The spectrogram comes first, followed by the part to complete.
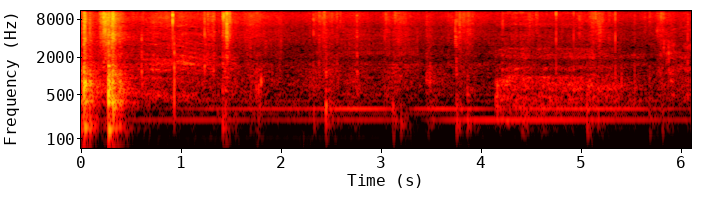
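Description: A steady low electrical hum in a small garage, with a few faint scattered clicks and steps on the concrete floor. A soft hiss joins about four seconds in.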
